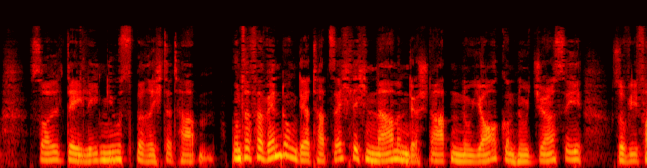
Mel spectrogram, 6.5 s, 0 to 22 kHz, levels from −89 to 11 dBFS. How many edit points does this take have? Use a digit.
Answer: 1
